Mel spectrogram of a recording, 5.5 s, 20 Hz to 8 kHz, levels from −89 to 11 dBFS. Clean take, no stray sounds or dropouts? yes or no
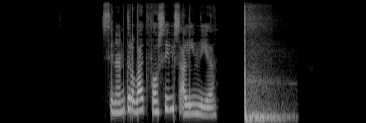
no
